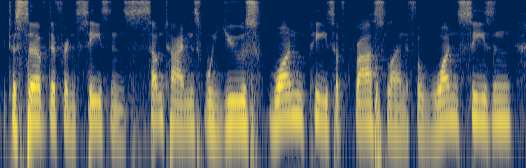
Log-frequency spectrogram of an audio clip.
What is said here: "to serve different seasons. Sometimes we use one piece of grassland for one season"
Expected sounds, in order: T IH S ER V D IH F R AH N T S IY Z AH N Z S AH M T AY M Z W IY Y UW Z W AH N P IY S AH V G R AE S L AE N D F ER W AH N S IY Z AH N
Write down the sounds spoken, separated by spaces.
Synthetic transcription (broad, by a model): T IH S ER V D IH F R AH N T S IY Z AH N Z S AH M T AY M Z W IY Y UW Z W AH N P IY S AH V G R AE S L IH N F ER W AH N S IY Z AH N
